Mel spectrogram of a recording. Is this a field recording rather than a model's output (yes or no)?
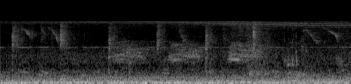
yes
